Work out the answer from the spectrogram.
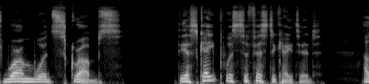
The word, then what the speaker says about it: Wormwood Scrubs: Wormwood Scrubbs is pronounced Wormwood Scrubs.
